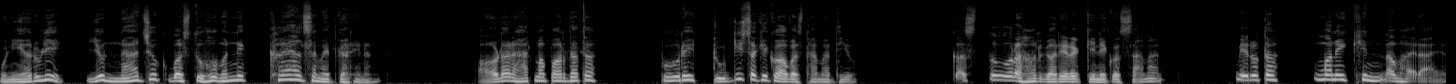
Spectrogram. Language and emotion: Nepali, sad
